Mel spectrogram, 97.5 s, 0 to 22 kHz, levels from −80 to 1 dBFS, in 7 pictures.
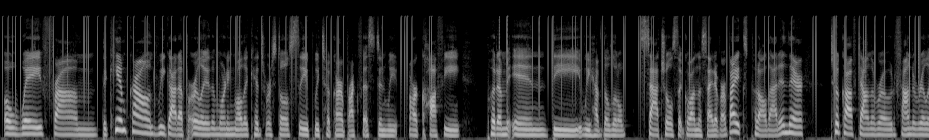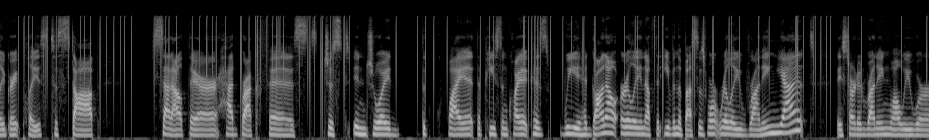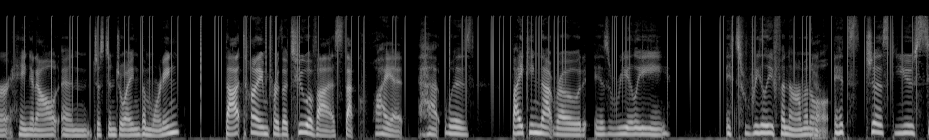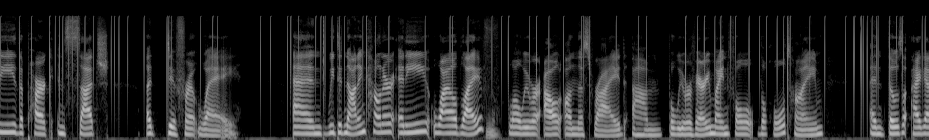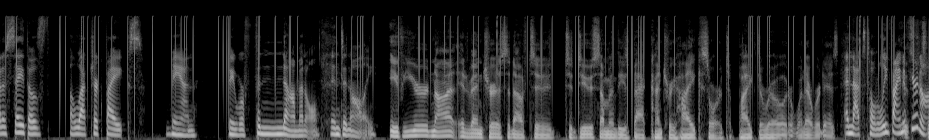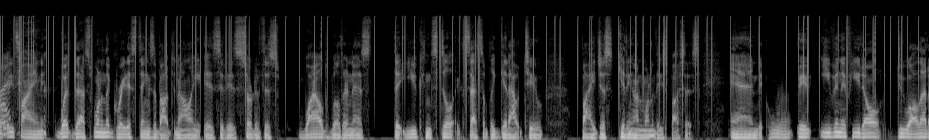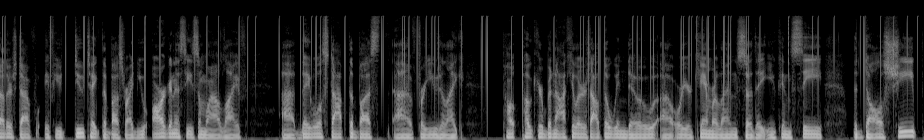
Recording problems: crackle, like an old record; noticeable; 10 dB below the speech

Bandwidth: 13.5 kHz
